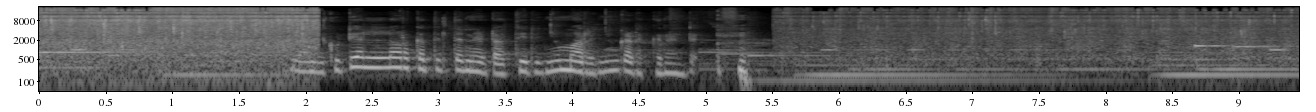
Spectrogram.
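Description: Steady rain pours in a continuous hiss, broken midway by a person speaking softly before the downpour resumes.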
